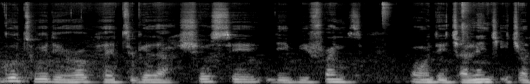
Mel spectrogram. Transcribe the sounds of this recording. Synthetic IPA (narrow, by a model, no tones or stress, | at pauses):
ɡotʰuwideɹɔbhɛd̚tʰuɡɛðaʃosedebifɹɛ̃nd | ɔdet͡ʃalɛ̃nd͡ʒit͡ʃɔ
